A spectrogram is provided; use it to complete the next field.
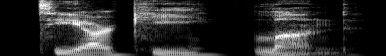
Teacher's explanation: That last syllable has the schwa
